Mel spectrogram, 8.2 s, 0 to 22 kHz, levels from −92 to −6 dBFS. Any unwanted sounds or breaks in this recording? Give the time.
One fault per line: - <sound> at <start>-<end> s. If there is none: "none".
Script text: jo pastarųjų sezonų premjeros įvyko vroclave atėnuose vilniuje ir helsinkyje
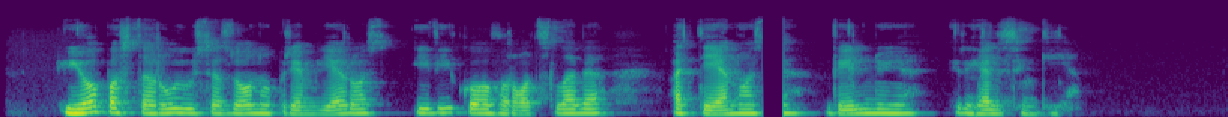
- dropout at 5.1-5.2 s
